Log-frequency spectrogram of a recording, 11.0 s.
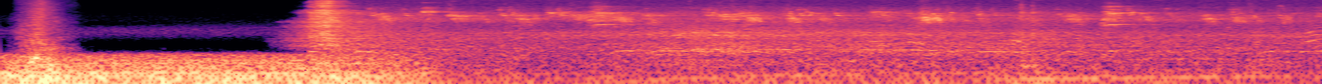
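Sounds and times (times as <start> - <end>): low city hum: 0.0 - 11.0
small birds chirping: 3.1 - 11.0.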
